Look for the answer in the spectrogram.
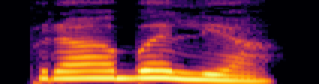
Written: ಪ್ರಾಬಲ್ಯ

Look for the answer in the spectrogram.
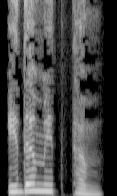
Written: ಇದಮಿತ್ಥಂ

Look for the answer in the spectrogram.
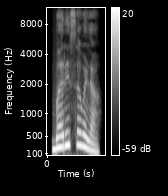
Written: ಬರಿಸವಳ

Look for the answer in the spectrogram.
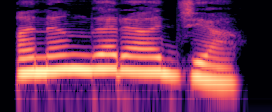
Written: ಅನಂಗರಾಜ್ಯ

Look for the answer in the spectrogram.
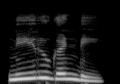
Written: ನೀರ್ಗುಂಡಿ

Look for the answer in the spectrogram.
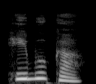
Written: ಹಬ್ಬುಗೆ

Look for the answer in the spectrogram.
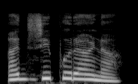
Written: ಅಜ್ಜಿಪುರಾಣ

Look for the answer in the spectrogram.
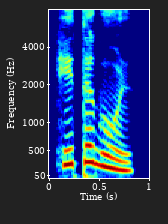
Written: ಹಿತಗೊಳ್

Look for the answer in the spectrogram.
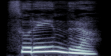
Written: ಸುರೇಂದ್ರ

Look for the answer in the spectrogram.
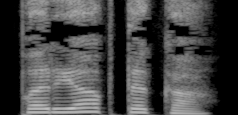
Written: ಪರ್ಯಾಪ್ತಕ

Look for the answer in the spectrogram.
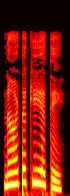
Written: ನಾಟಕೀಯತೆ

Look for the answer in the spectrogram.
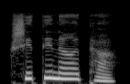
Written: ಖಾಸತೈನಾತಿ

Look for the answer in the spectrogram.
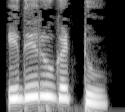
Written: ಇದಿರುಗಟ್ಟು

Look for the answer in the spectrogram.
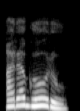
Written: ಅರಗುರಿ

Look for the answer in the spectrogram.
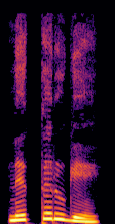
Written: ನೆತ್ತರುಗೆಯ್

